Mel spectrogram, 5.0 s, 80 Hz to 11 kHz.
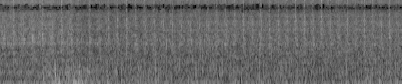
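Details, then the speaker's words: Boat-tail Buick Riviera, long-stored, about 5,000 miles shown, valve cover off, first start: fast light ticking from top end about four per second over rough idle; dry lifter clatter quieting as oil reached them. "say she all looks fine in there oil squirting where it needs to squirt it's good they quieted down so maybe just pop the oil through it"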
